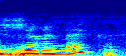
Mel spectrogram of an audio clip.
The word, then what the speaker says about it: Geremek: En France, on aimait bien l'appeler Geremek, puisque ça s'écrit avec un G.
